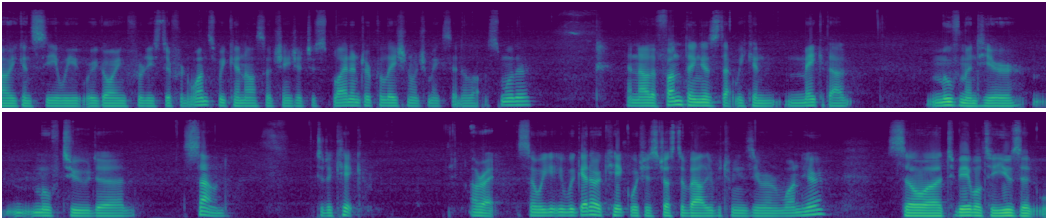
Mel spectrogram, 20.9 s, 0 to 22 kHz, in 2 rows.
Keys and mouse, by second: 0.5 typing, 2.0-7.0 drag, 6.7 typing, 7.7 click, 9.2-10.1 drag, 10.4-10.9 middle drag, 10.9 click, 12.2 click, 14.3 click, 15.5 click, 18.0 typing, 20.8 click.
